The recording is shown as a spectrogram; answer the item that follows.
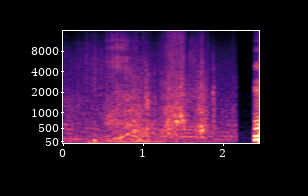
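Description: Faint rustling and scraping from a TV drama's soundtrack, a few soft noisy strokes with no clear speech.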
